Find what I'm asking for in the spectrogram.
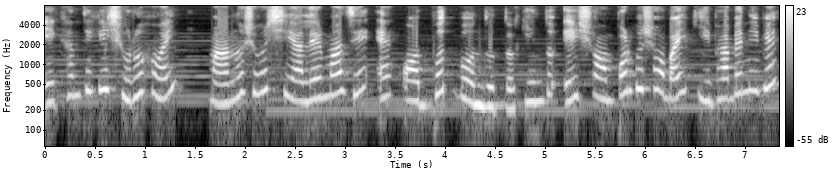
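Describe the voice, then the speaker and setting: A woman's voice: high-pitched, moderate pace, soft background music. A woman giving scripted narration for a cartoon story.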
